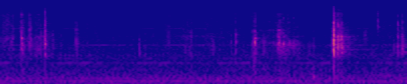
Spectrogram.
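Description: Hard plastic parts of a Transformers Combiner Wars Rook toy figure clicking lightly as it is handled and pegged into place. There are a few scattered clicks, the sharpest near the end, over a faint steady hum.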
